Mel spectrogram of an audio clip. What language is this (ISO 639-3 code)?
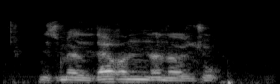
kab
